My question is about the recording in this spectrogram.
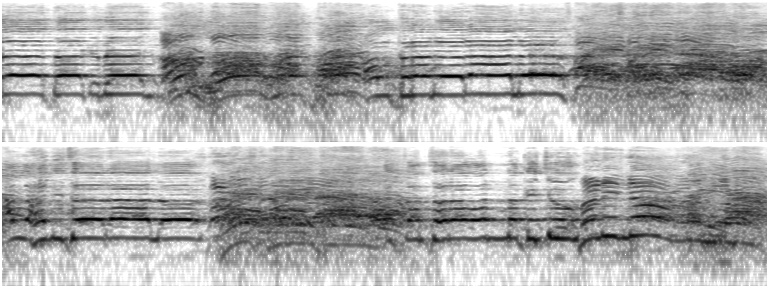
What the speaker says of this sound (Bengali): দুহাত উঁচু করে স্লোগান দিয়ে আল্লাহর দেখান।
